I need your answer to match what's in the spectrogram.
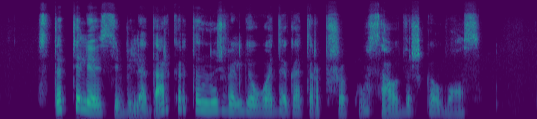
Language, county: Lithuanian, Telšiai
